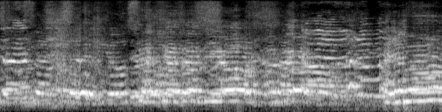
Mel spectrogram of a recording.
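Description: A woman's voice amplified through a microphone, praying aloud with emotion as she weeps; the words are not clear.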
